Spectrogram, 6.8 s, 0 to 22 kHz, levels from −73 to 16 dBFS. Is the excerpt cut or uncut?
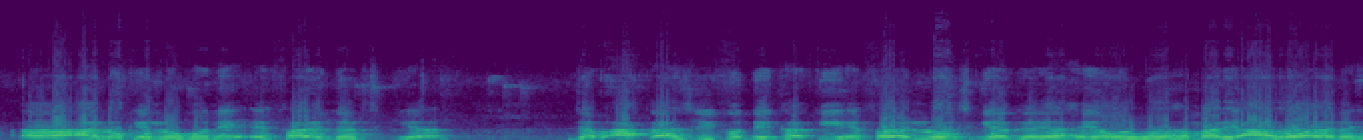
uncut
